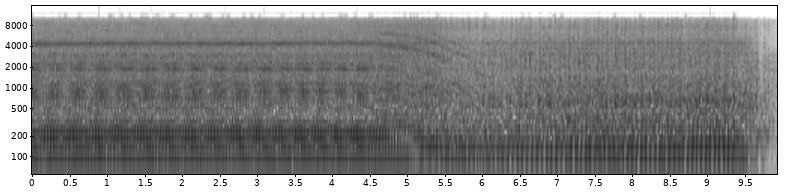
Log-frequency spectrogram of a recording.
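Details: Honda GL1100 engine with oil pressure drop: steady idle with a regular deep knock about four times a second, fading as the engine winds down; rod knock.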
